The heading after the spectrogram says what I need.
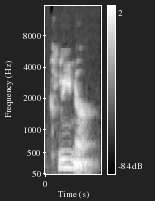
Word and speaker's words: clean her: Clean her, the H is silent. Cleaner.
